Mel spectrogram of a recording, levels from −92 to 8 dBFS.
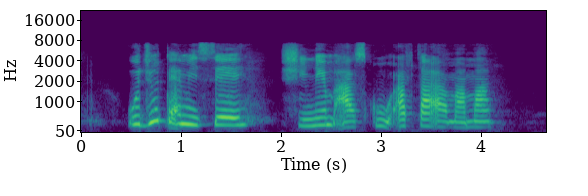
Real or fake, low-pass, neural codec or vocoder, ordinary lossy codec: fake; 7.2 kHz; codec, 16 kHz, 4 kbps, FreqCodec, larger model; none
